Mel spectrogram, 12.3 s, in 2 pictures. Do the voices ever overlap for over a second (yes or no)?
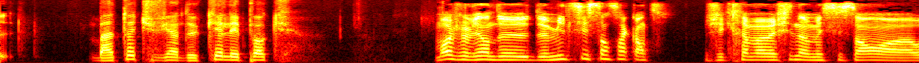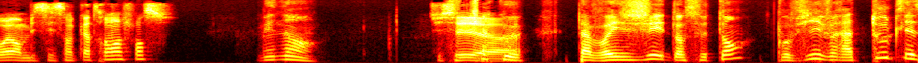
no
